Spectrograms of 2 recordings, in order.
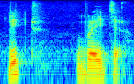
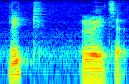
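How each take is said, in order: The two takes are said the same way.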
